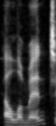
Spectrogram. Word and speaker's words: LMNT: The brand that I recommend is this one called Element. It is spelled L-M-N-T.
